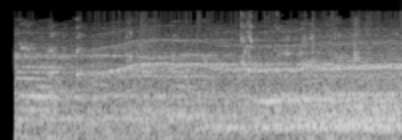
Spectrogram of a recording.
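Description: Basketball being dribbled on a hardwood court over steady arena crowd noise.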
